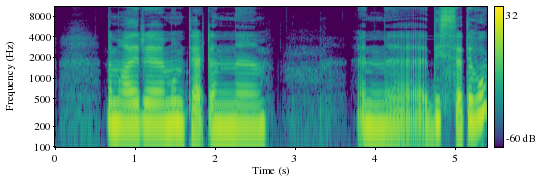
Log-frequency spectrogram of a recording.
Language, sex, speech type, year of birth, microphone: Norwegian, female, spontaneous, 1985, Shure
